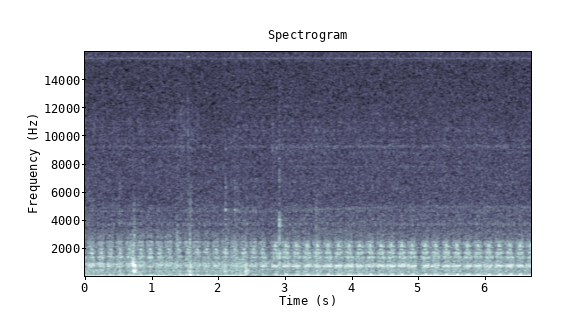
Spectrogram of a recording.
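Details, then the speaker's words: Sony BDP-S380 Blu-ray player, after replacing a failed Schottky diode in the power supply, disc loading: rhythmic scraping rub about three times a second, disc keeps spinning without playing; suspected excessive pressure on top of the disc, cause unconfirmed. "It almost sounds like there's too much pressure on on top of it."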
